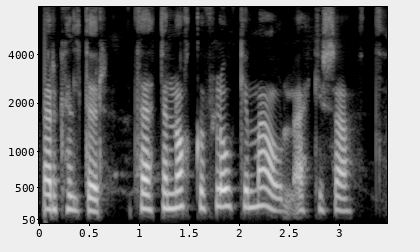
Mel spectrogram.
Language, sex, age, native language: Icelandic, female, 30-39, Icelandic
